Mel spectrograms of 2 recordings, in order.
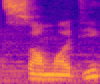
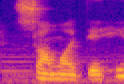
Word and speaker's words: samadhi: تلفظ میشه و بعد سامادی که سامادهی هم تلفظ میشه تکتک اینا رو براتون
